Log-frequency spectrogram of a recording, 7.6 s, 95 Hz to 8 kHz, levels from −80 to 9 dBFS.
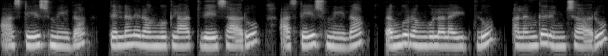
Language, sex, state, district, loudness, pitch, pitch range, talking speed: Telugu, female, Telangana, Mahabubabad, -16 LUFS, 220 Hz, 215-240 Hz, 110 wpm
